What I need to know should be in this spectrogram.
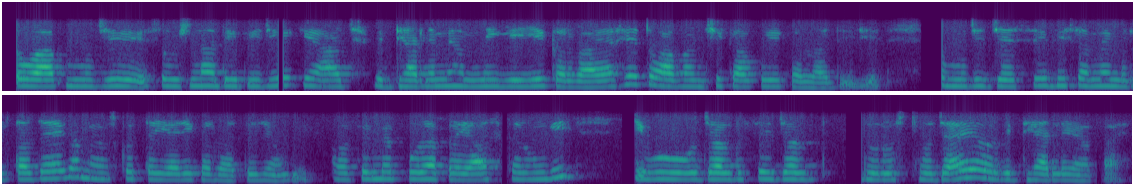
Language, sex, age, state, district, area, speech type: Hindi, female, 30-45, Rajasthan, Jaipur, urban, conversation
